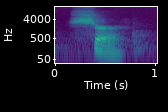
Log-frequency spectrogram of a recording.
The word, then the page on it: sure: American English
